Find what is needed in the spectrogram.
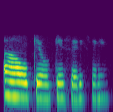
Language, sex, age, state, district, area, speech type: Tamil, female, 18-30, Tamil Nadu, Tiruppur, urban, conversation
